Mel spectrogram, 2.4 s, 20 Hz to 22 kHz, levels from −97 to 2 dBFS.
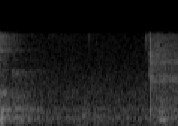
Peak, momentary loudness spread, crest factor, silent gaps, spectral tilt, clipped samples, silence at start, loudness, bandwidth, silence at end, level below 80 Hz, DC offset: -28 dBFS; 15 LU; 32 dB; none; -3 dB/octave; under 0.1%; 0 s; -60 LUFS; 8.4 kHz; 0 s; -82 dBFS; under 0.1%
